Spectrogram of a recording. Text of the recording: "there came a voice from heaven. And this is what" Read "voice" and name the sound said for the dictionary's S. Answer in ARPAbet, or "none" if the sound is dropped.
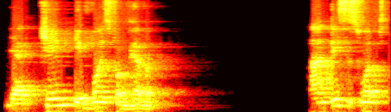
S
